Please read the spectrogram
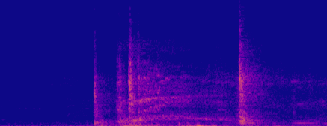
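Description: Flush hidden panel door pressed open by hand: a few sharp clicks and knocks as it releases and swings open.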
